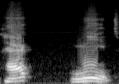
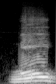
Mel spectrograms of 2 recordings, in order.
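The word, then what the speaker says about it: hackneyed: হ্যাক নিড, এটা উচ্চারণ কিন্তু হ্যাক নিড, নেইড না, নিড।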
